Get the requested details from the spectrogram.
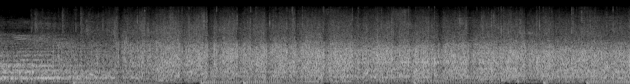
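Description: A crowd applauds in an echoing hall.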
